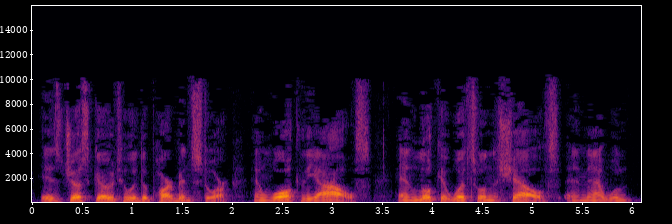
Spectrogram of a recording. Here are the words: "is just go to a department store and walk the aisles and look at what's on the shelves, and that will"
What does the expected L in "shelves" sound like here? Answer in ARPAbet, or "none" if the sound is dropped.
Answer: L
